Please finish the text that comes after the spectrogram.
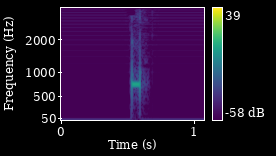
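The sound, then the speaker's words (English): A single short electronic chirp from a radio's timeout timer, a brief mid-pitched beep lasting about a tenth of a second, sounding alone against silence. “Do you have a timeout timer on that radio? Is that what I keep hearing chirping?”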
